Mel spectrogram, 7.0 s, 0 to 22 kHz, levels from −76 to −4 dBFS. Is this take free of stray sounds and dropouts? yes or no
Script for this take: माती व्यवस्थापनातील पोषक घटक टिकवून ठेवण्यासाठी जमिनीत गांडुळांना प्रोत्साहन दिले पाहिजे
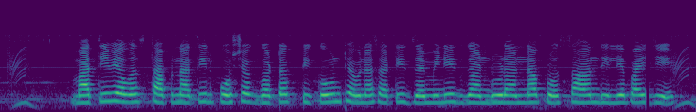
no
